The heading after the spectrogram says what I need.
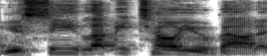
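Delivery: ordinary talk, nothing marked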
